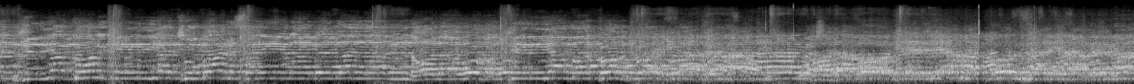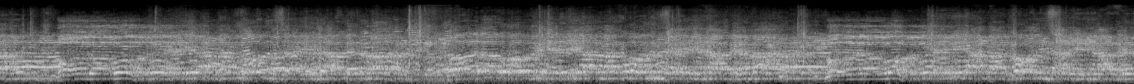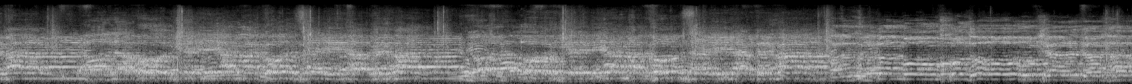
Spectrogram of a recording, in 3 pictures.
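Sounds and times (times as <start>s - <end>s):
male reciter leading chant: 0.0s - 34.0s
men chanting in unison: 0.0s - 34.0s
hands slapping bare chests: 1.1s - 1.4s, 6.3s - 6.8s, 15.4s - 16.0s, 24.3s - 24.9s, 25.5s - 27.3s, 28.2s - 29.9s.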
